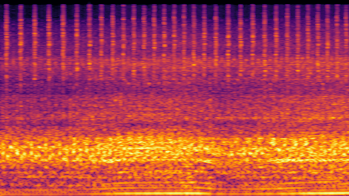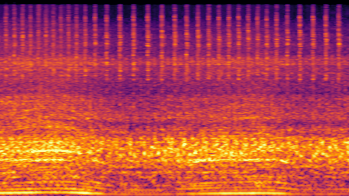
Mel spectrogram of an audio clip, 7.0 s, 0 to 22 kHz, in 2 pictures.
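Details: Renault Espace 4 2.2 dCi diesel at idle with a sharp, even tapping about four times a second riding over it; engine knock, cause not yet pinned down.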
